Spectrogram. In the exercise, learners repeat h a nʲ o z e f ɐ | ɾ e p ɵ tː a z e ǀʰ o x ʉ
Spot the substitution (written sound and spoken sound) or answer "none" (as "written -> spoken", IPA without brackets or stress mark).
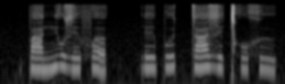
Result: h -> p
